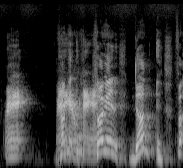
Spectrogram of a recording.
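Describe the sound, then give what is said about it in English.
A person imitates a duck, letting out a quick run of nasal, drawn-out quacks with a brief pause after the first, fairly loud. “Not them ducks. Fuck them ducks. Poor ducks.”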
